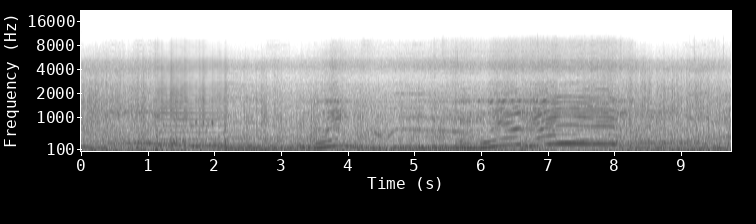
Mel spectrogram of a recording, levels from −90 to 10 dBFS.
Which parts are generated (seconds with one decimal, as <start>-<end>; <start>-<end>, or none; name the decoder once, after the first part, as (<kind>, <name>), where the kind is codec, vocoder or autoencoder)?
1.1-2.2 (vocoder, Vocos)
